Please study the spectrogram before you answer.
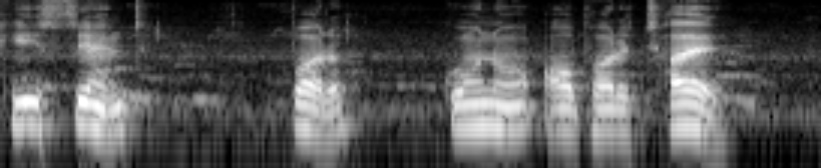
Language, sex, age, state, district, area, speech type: Maithili, male, 60+, Bihar, Araria, rural, read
